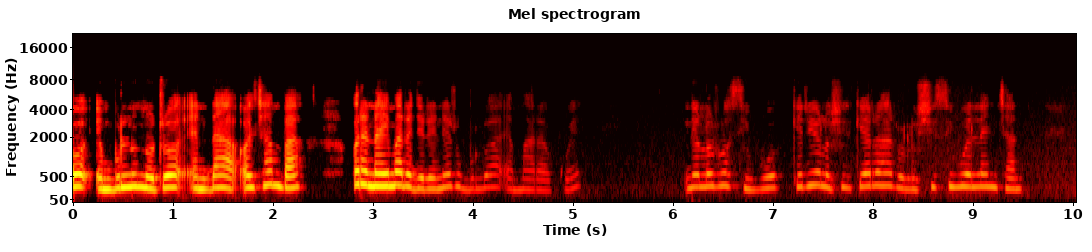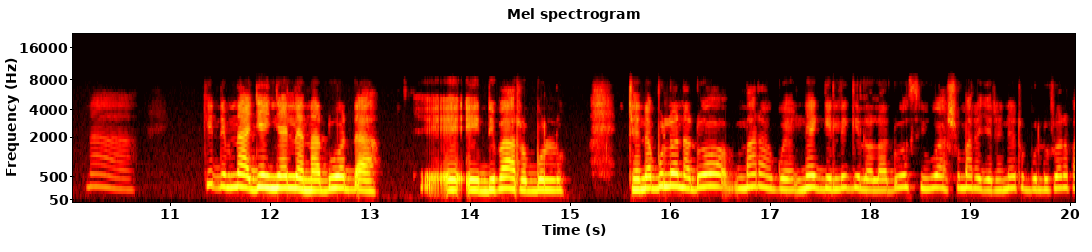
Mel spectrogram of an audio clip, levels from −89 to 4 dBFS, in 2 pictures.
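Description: From about 0.12 s right through to the end there's a faint, regular ticking under the speech, coming roughly ten times a second, clearest on the louder, sustained stretches. These are clock slip clicks. The likely cause is two devices running on unsynchronised clocks that disagree by a few hundred parts per million, so every tenth of a second or so the error builds up to a whole sample and one gets dropped or repeated, which fits a single-sample slip each time.

Around 3 s the talker moves and the input level drops by about 24 dB, and the automatic gain control responds. From 3.42 to 5.19 s it raises its gain by about 3 dB, and then again from 6.1 to 9.59 s by about 8 dB. This is automatic gain rising. Voice and room noise swell up together over those few seconds, because the control is gradually turning everything up as it chases the quieter input.

Then from 15.66 to 19.18 s the opposite happens: automatic gain falling. 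The control decides the input is too loud, or its background too strong, and eases its gain down by about 5 dB over three and a half seconds. The speech starts out louder and then sinks, with the background noise sinking right along with it. That shared slide is what tells you it's the gain control and not the talker backing off.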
